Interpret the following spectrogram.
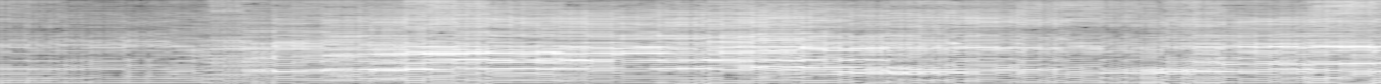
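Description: A live band of acoustic and electric guitars playing a song with a strong steady bass line, cutting in abruptly after a moment of silence.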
